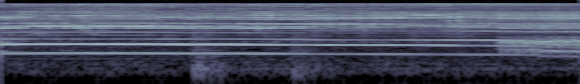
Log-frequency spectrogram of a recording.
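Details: Pelung chicken rooster holding the drawn-out tail of a long crow, a steady sustained tone slowly sagging in pitch over four seconds, ending with a rougher break.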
